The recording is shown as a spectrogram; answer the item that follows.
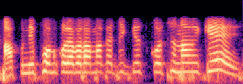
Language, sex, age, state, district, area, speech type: Bengali, female, 30-45, West Bengal, Murshidabad, rural, conversation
